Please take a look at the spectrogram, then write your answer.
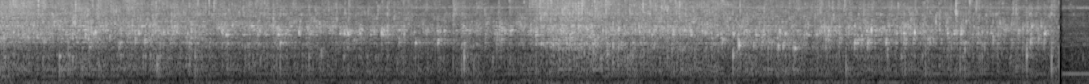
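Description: Garlic sizzles in hot oil, with mustard seeds already in the pan. The frying is loud and steady, a bright crackling hiss, and a few soft stirring clinks sit under it.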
